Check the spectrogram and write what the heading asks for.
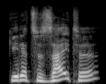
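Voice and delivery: normal talking voice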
